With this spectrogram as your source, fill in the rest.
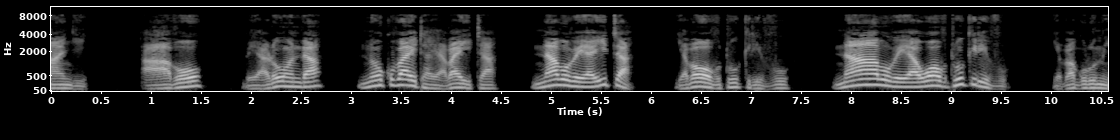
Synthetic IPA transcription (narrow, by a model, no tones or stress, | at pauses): ɲɟḭ | a̰βo̞ | βeja̰lo̞ːnda | no̞ːkuβaitaja̰βajita | naβo̞βejajita | jaβawoːβutuːkiɾivu | naːβo̞βejawaoβutuːkiɾivṵ | ja̰βaɡulumi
